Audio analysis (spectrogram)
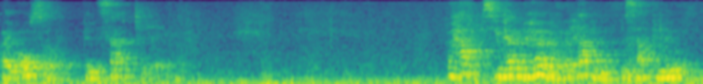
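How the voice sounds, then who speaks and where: A woman performing a genteel, impassioned colonial-era lady diarist on stage, declaiming her journal with deliberate dramatic pauses. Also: mid-range voice, natural voice. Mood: sorrowful. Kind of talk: theatrical dramatic reading of historical diaries. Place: live stage performance in a reverberant hall. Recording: very echoey hall from far off, noisy.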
